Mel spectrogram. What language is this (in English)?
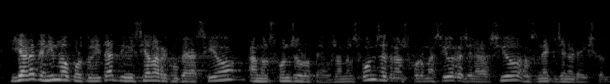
Catalan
